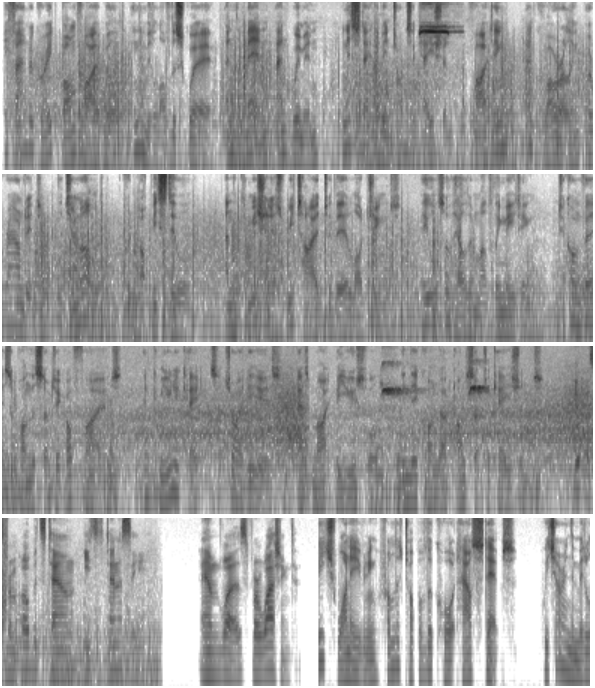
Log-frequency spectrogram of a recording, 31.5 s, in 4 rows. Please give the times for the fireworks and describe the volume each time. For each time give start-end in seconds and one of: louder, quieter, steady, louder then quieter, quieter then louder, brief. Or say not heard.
4.3-13.8 steady.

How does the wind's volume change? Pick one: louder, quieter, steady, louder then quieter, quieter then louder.
steady.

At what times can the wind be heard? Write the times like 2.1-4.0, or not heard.
0.0-25.8.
